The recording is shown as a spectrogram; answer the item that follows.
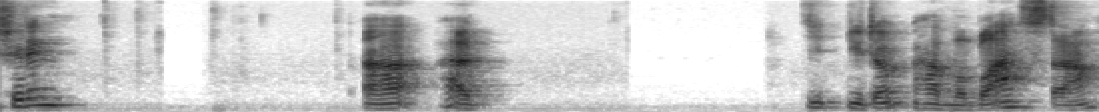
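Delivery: bewildered droid voice, tripping and stumbling over words. Voicing a droid who lurks about and looks at Desric: confused droid. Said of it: "clearly confused".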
